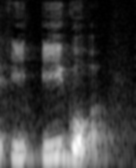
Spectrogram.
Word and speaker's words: Иегова: Оно произносится как Яхве, а в научной литературе, в русской литературе с 19 века начиная, закрепилось произношение Иегова.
